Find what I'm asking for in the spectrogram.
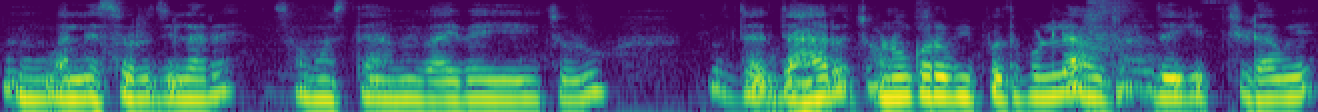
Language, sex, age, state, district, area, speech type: Odia, female, 45-60, Odisha, Balasore, rural, spontaneous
